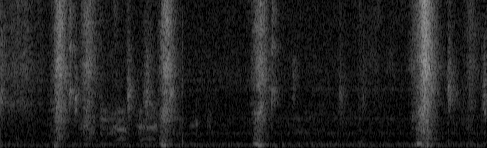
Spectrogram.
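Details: A dog sneezing repeatedly after stretching: four short, snorting sneezes about a second apart, with light background noise.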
